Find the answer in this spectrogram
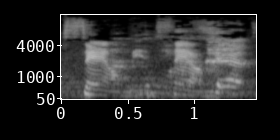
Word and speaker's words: salmon: You're not supposed to pronounce the L. Salmon.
